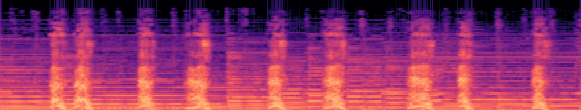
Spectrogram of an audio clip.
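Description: A dog barks about eight times in a steady, fairly loud series of short sharp yaps, some in quick pairs, over a faint humming background.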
